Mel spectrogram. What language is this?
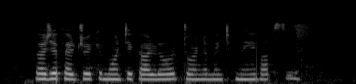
Urdu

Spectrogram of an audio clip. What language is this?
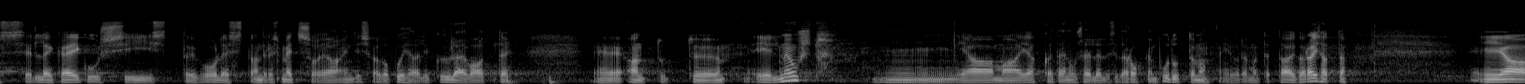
Estonian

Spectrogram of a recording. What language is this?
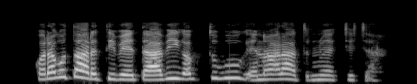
Kalenjin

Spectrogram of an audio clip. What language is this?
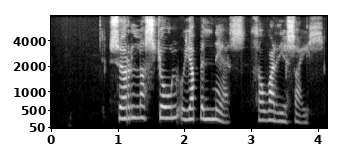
Icelandic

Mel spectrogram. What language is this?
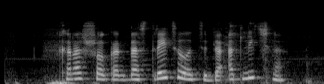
Russian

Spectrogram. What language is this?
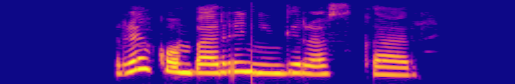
Taita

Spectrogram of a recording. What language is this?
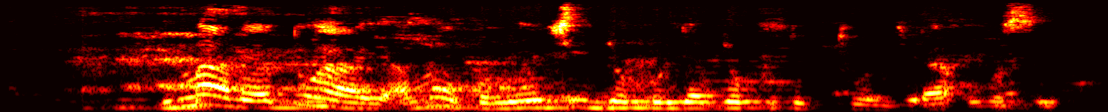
Kinyarwanda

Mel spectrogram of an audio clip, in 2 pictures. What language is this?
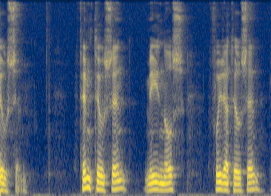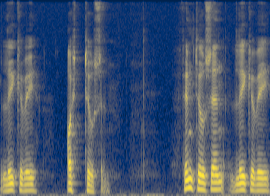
Faroese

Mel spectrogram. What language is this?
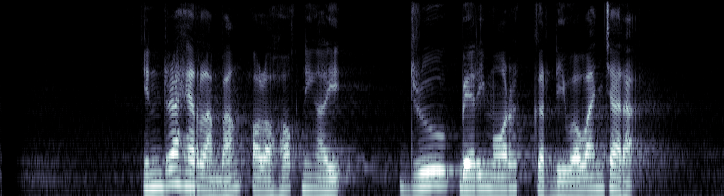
Sundanese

